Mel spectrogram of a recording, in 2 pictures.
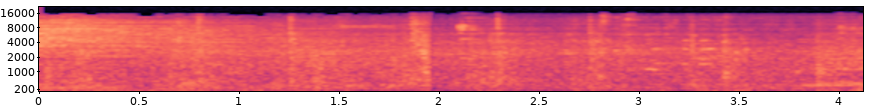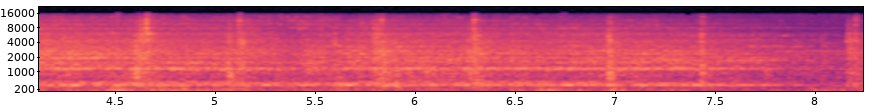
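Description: Train running on rails, its wheels clicking over the rail joints in pairs about once a second, with a steady held tone joining about four seconds in; the sound fades near the end.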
